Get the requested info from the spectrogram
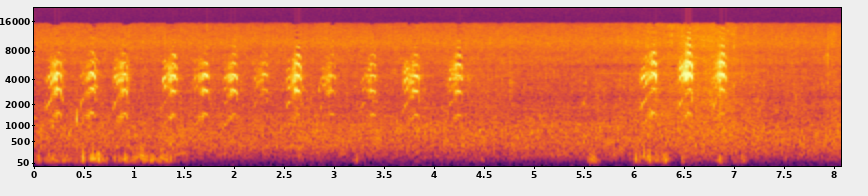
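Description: A bird calling: a run of short, high notes, about three a second for four seconds, then three more after a pause.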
